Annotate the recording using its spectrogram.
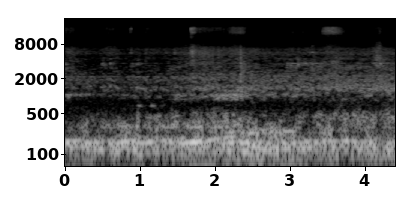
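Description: An engine running steadily, a low continuous hum with no change in speed.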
